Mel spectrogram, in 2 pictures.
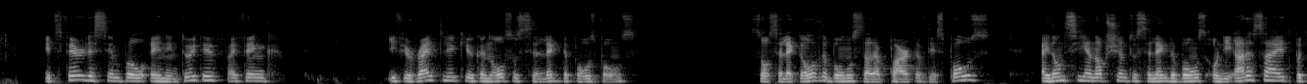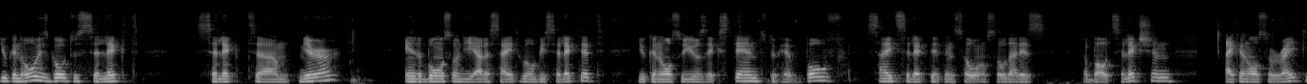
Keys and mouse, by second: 0.1 alt+s, 3.2 shift+middle drag, 4.2-6.0 drag, 6.7 middle click, 14.0-14.9 drag, 14.9-16.3 middle drag, 16.6 shift+middle click, 19.2 click, 19.7-20.2 drag, 20.5 shift+middle drag, 25.8-26.1 drag.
